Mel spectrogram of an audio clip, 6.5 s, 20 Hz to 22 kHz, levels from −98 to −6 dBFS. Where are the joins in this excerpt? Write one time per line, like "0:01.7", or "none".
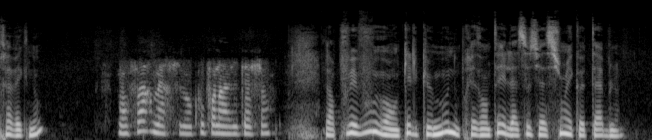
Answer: none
